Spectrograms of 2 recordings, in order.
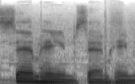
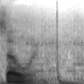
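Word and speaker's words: Samhain: this movie they're talking about you know it's Sam ham it's actually pronounced sewing his name is Sam but where you see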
